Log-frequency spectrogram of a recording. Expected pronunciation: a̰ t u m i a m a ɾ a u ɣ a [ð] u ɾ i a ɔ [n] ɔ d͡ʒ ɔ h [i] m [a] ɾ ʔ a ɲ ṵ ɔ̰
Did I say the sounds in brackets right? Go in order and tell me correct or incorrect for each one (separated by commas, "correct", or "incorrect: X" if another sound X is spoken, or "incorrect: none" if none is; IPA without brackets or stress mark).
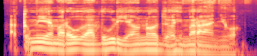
correct, correct, correct, correct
